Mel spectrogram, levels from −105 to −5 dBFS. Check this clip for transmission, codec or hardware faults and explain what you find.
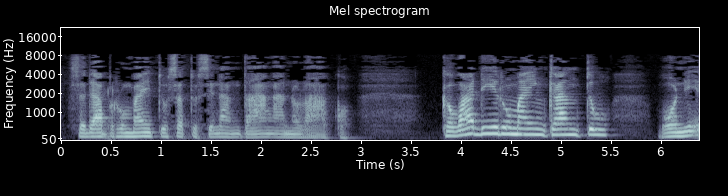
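One codec fault is present, running through the whole clip: MP3 compression. The encoder was likely starved of bits, which fits a very low bitrate around 34 kbps, so it cut everything above 8.3 kHz and dropped weak frequency lines frame by frame, leaving the speech dull, watery and swirling, with smeared consonant onsets.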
